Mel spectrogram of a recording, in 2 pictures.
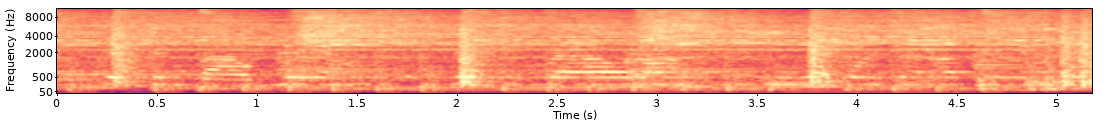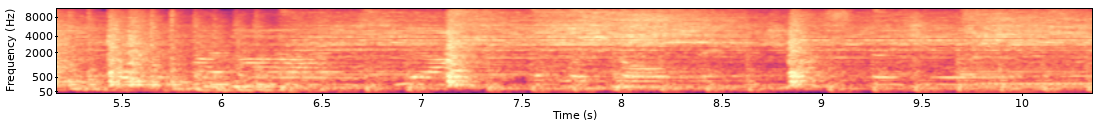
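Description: Live rock band playing an instrumental passage: full drum kit with kick, snare and accented crashes over sustained bass guitar, electric guitar and keyboard parts.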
